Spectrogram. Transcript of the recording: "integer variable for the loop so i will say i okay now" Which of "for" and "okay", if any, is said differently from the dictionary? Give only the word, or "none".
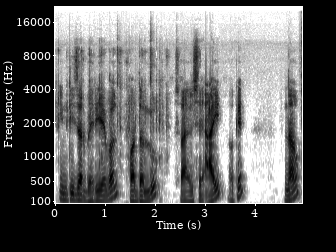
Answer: for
